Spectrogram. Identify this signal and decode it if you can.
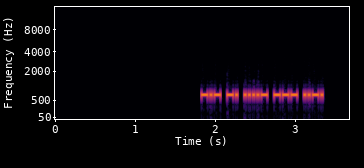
Morse code, heard as a keyed tone, about 43 wpm, 700 Hz. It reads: KN4OF
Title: USA Call Signs - 5 Characters - 45wpm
